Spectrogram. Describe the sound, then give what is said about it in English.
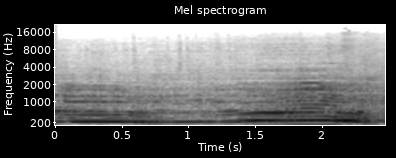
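A hornless, gene-edited cow at a university campus feedlot gives one long, drawn-out moo, steady, rising slightly in pitch toward the end before cutting off. No voices are heard alongside it. “Alison is talking to her hornless cows, and well, they're talking back.”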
